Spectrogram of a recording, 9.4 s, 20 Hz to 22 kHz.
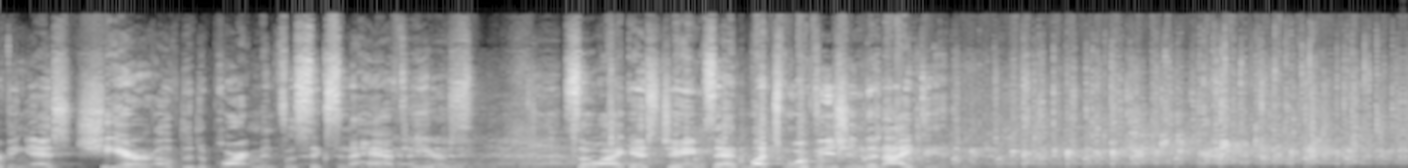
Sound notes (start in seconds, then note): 2.6 audience laughs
